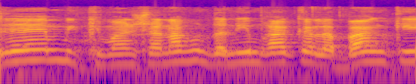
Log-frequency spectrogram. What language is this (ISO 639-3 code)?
heb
